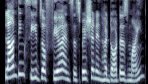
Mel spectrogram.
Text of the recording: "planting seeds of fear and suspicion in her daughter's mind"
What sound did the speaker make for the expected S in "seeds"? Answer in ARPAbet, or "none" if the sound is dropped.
S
